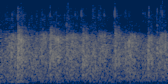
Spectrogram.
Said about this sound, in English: Clap your hands one time before the Lord. Praise God.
